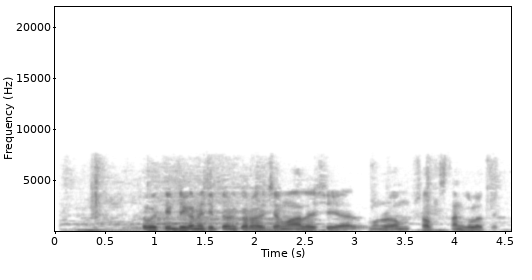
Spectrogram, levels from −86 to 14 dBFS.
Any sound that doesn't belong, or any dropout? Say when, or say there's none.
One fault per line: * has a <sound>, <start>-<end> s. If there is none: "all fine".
all fine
